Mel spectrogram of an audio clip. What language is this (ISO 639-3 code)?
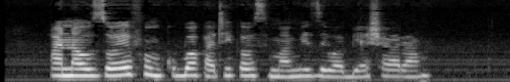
swa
